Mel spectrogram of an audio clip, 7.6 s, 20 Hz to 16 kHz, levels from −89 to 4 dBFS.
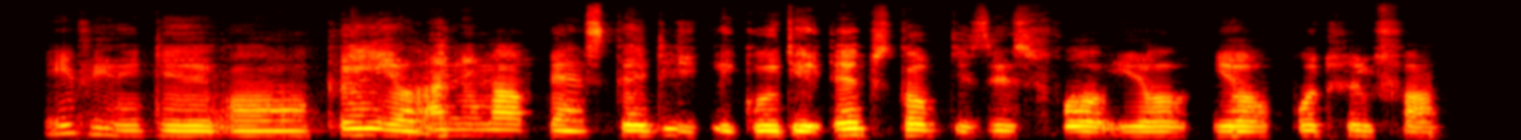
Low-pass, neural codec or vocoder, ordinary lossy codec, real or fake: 14.4 kHz; codec, 44.1 kHz, 3.4 kbps, Pupu-Codec; none; fake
